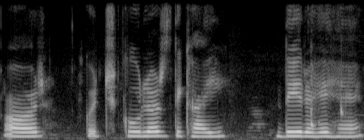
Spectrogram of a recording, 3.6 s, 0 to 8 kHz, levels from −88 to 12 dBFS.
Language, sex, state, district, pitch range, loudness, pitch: Hindi, female, Himachal Pradesh, Shimla, 220-245 Hz, -15 LUFS, 235 Hz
